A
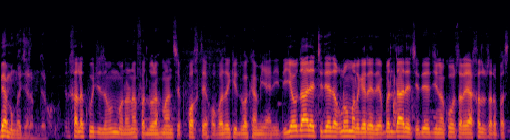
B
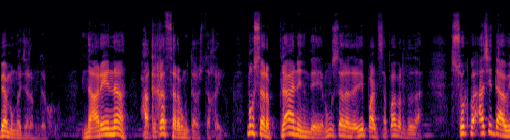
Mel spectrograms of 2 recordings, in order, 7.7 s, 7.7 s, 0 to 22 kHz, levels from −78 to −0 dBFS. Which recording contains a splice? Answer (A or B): A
